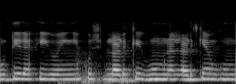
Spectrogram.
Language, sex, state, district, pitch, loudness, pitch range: Hindi, female, Uttar Pradesh, Deoria, 235 Hz, -23 LUFS, 230-245 Hz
